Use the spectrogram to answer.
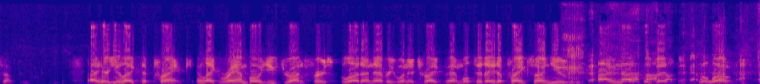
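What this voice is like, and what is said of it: Imitates another person's voice. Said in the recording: “I'm an impersonator ... God, you sound like him. ... You do sound like him. You're bloody good, mate.”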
